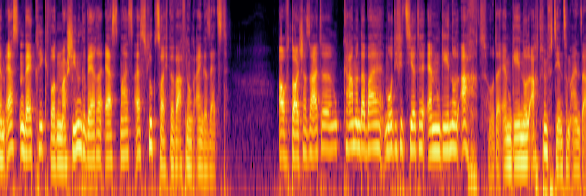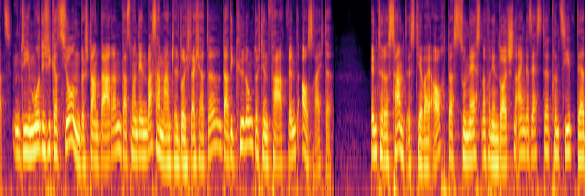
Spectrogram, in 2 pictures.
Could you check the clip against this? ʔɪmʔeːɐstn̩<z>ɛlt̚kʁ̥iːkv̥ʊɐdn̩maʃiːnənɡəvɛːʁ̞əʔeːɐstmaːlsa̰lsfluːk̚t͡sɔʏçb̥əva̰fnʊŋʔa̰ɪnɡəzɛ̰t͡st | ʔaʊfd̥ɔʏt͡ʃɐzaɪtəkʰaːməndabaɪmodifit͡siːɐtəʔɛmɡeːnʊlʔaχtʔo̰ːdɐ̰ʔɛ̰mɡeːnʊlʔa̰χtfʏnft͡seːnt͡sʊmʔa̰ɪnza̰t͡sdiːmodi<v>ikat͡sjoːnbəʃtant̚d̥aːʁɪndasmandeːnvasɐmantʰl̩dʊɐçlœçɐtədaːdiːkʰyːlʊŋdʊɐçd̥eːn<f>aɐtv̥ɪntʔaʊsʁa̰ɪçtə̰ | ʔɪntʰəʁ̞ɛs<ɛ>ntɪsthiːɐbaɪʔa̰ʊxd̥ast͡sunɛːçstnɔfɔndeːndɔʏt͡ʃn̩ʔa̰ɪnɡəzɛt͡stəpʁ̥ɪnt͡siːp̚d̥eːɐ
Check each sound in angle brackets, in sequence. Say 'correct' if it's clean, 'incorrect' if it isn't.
incorrect, incorrect, correct, incorrect

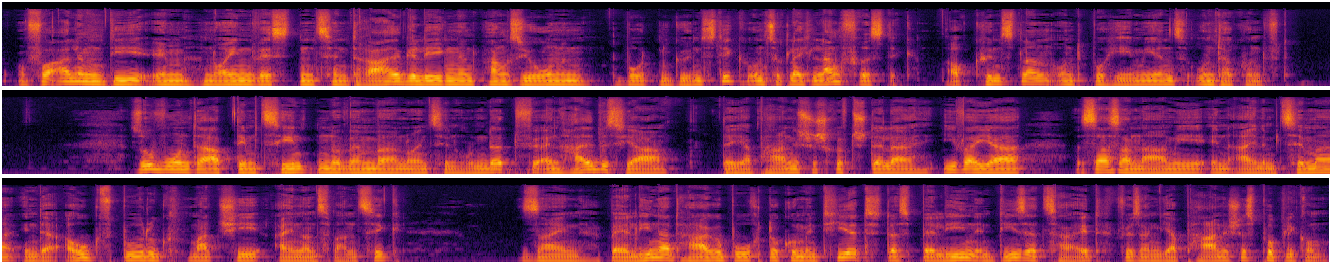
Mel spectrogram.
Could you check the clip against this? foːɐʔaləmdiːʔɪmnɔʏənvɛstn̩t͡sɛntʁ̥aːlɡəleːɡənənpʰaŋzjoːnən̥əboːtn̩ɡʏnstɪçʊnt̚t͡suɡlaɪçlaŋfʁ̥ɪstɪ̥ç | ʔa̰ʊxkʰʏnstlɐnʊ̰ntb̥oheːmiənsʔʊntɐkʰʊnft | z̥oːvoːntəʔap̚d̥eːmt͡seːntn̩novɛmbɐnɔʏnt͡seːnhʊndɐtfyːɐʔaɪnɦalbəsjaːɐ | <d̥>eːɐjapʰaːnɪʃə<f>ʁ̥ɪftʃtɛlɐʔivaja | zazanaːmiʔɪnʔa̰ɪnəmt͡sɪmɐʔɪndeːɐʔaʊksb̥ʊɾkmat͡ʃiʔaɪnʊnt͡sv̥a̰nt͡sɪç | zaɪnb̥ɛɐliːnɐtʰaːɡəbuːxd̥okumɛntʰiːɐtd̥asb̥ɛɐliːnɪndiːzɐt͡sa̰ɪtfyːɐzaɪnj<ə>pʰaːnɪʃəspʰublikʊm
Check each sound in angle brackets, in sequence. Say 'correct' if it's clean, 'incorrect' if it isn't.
correct, incorrect, incorrect

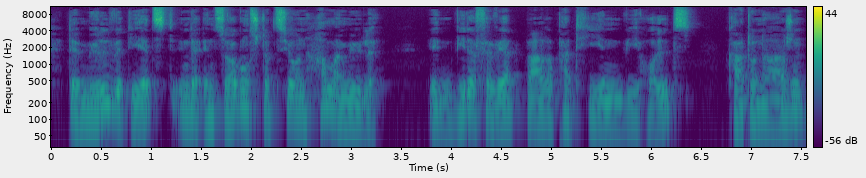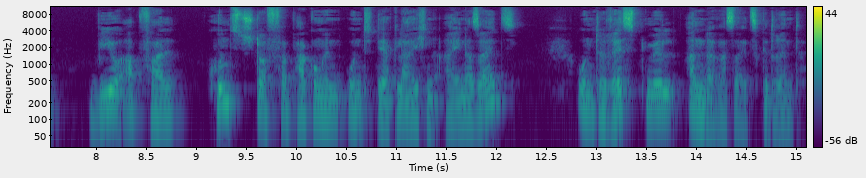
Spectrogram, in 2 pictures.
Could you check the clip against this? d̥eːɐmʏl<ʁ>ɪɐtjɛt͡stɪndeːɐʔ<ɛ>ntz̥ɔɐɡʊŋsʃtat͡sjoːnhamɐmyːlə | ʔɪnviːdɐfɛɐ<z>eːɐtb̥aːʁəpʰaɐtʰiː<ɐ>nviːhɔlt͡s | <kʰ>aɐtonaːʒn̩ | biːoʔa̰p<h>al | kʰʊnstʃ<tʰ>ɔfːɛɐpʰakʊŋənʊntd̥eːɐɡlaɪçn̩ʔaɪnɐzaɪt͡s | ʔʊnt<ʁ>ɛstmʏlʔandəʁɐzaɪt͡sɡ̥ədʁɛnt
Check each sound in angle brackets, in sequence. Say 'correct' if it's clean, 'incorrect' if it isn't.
incorrect, correct, incorrect, incorrect, correct, incorrect, incorrect, correct

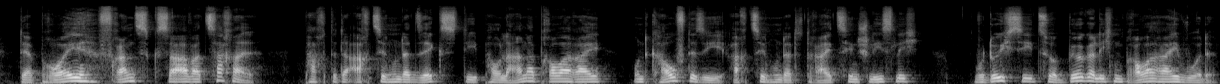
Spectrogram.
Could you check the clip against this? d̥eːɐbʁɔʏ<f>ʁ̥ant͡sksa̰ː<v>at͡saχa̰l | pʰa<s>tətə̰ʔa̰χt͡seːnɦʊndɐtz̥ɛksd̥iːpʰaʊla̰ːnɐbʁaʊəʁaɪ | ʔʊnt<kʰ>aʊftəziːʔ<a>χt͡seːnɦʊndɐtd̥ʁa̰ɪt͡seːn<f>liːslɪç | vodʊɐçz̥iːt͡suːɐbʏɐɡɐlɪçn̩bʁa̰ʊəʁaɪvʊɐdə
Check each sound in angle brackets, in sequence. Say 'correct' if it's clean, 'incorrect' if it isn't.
correct, correct, incorrect, correct, correct, incorrect

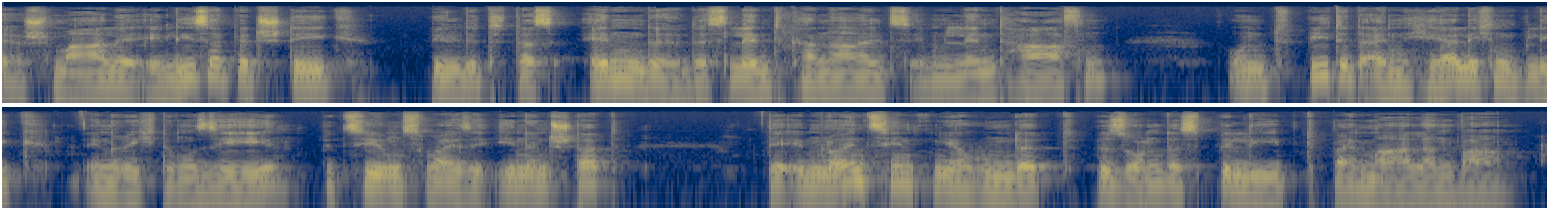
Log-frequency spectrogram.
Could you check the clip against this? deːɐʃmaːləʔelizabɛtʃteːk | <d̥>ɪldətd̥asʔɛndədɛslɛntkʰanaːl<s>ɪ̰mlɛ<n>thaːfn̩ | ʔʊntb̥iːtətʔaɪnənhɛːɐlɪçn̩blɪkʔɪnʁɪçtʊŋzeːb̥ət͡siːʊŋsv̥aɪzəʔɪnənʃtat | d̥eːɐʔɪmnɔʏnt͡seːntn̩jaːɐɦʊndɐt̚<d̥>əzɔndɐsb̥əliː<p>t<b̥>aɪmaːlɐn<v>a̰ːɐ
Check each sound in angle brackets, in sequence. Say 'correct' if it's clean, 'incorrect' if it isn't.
incorrect, correct, correct, incorrect, correct, correct, correct

